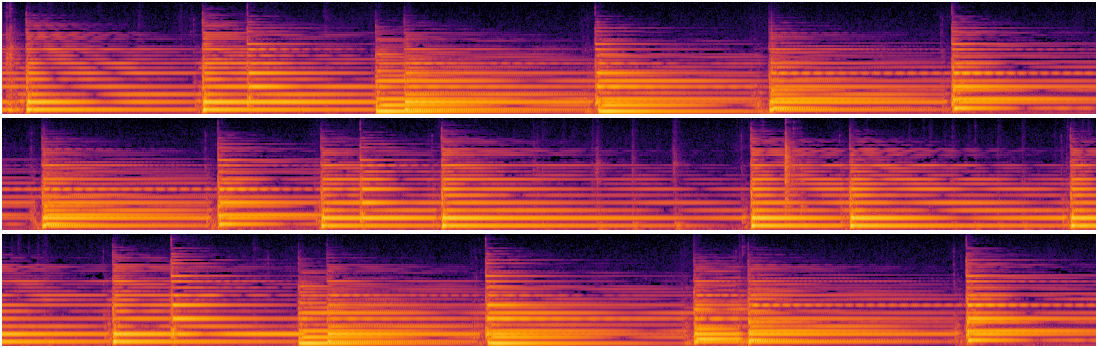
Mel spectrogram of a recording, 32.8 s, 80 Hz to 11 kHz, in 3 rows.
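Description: Piano strings struck again and again, a note or two-note interval every one to two seconds, each left to ring and die away: the A3–A4 octave being played repeatedly while it is tuned by ear for beats. A lower note is sounded along with it at times.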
